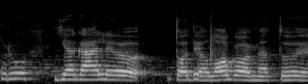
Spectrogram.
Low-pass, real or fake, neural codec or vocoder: 10.8 kHz; real; none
